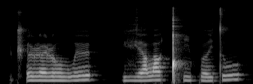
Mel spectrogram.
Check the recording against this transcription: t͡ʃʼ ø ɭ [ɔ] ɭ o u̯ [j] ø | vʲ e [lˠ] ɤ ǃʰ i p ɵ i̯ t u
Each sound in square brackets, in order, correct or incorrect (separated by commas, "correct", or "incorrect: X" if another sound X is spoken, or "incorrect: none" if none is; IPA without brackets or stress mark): incorrect: ɤ, incorrect: w, correct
